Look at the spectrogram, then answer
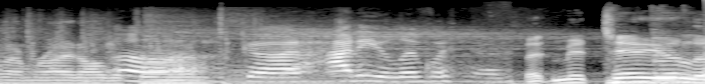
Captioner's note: scoffs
